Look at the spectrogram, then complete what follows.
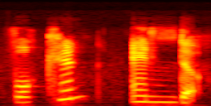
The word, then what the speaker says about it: Wochenende: And if CH is coming after O, that would be k, sureness, woken, just break this word, woken end. Okay, because E is at the end, so we will pronounce as a.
